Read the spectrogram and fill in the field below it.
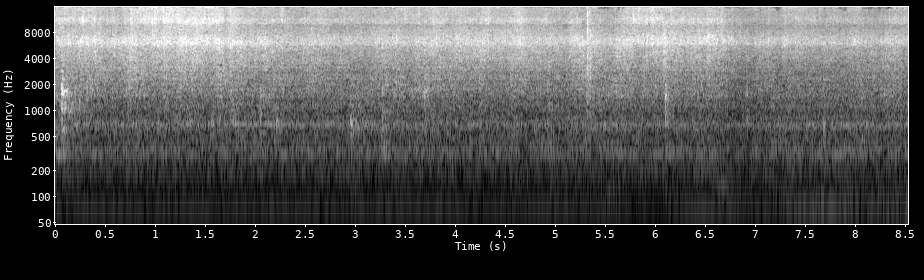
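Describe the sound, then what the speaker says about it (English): Breakfast pizza topping sizzles and crackles in a hot pan while being stirred, a loud, steady, close frying hiss that runs the whole time with no talking. "Let's give him a stir."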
